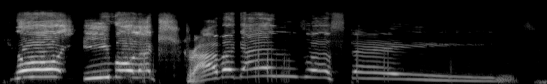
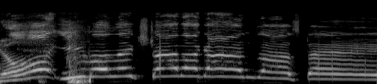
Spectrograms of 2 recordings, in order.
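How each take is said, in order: First: It is said very loudly and energetically. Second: It is said more quietly and calmly.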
